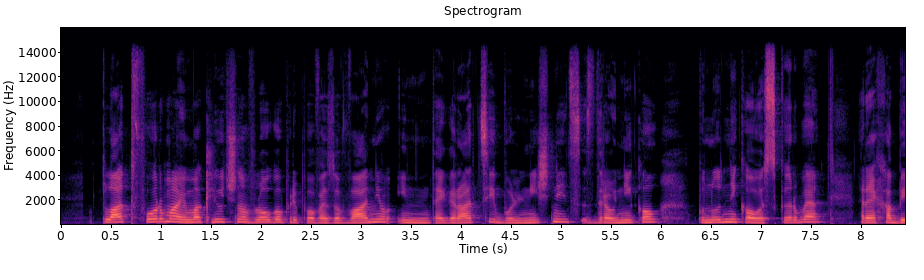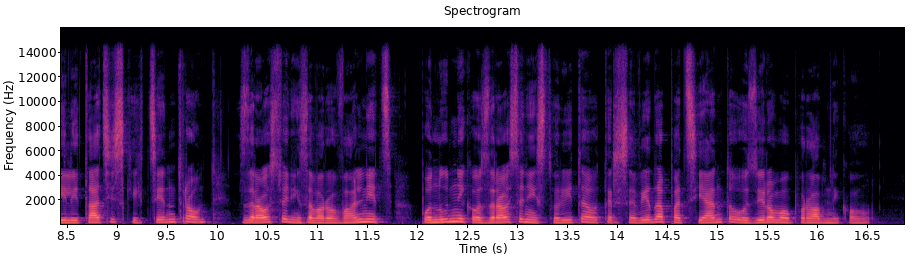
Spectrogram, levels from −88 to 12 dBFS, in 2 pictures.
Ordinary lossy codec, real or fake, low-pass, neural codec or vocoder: none; real; 14.4 kHz; none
